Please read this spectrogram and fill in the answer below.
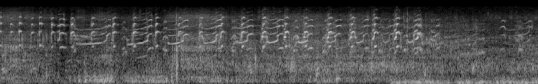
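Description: African wild dogs twittering: many rapid, high-pitched, bird-like chirps overlapping, thinning out about four seconds in, when a low steady rumble sets in.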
